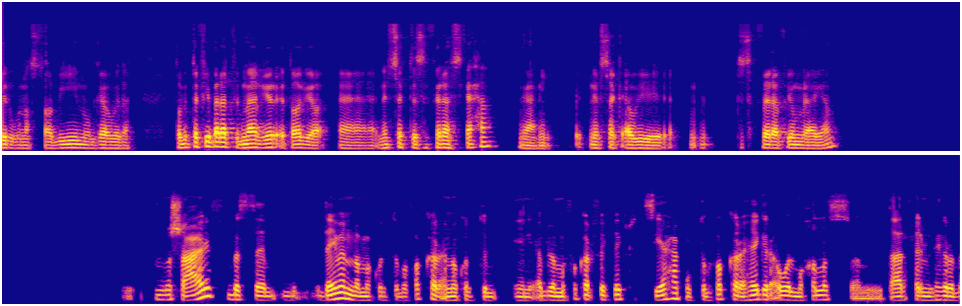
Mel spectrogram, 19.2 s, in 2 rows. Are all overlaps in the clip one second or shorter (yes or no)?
yes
